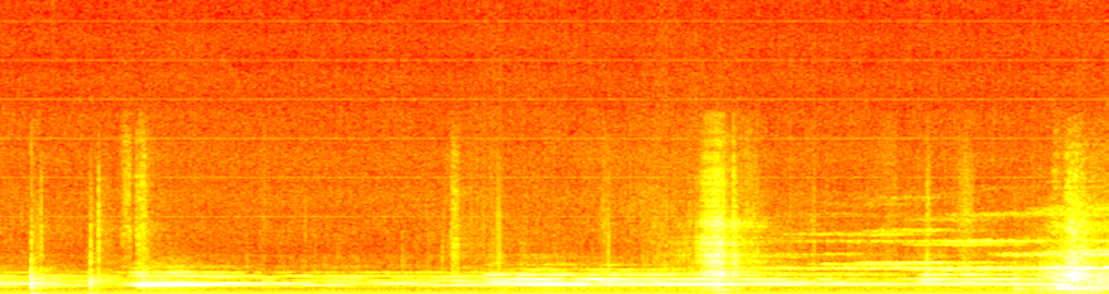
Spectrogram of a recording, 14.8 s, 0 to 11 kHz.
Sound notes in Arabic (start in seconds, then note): 8.1 موسيقى هادئة; 9.0 صرير الكرسي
